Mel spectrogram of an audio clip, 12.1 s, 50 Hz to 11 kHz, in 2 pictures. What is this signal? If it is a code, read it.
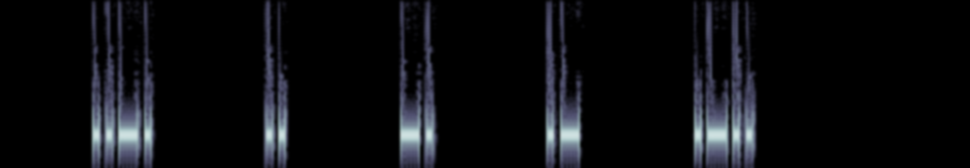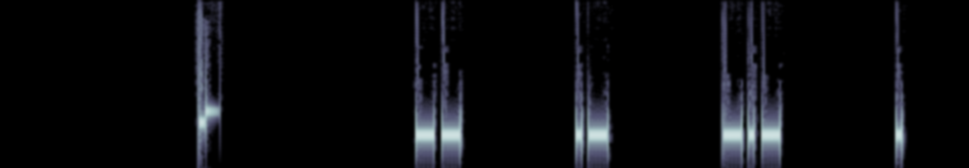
Morse code, heard as a keyed tone, about 30 wpm, spaced as for 10 wpm, 700 Hz. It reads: FINAL MAKE
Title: 6x Character Spacing - Top 500 Words - 30wpm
